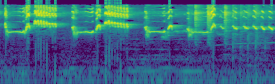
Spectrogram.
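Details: Singing white-rumped shama in a mimicry-filled song with canary and cililin phrases. A clear whistled note alternates with short bursts of shrill, buzzy high chatter, each phrase repeating about every second, followed by quick staccato notes.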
